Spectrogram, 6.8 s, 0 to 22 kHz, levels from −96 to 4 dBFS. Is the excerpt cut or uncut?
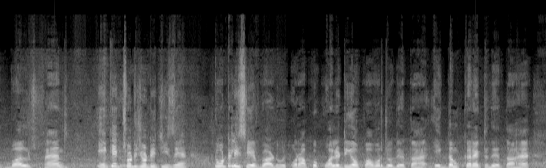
cut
